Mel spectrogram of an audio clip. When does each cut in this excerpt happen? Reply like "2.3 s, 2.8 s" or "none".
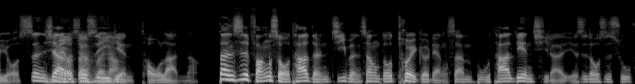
4.9 s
